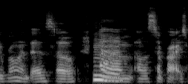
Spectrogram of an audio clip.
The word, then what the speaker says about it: Rwanda: Some people pronounce it Rwanda, but the people from there say Rwanda.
